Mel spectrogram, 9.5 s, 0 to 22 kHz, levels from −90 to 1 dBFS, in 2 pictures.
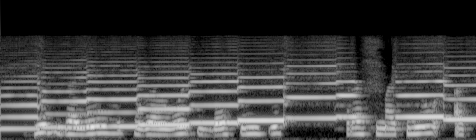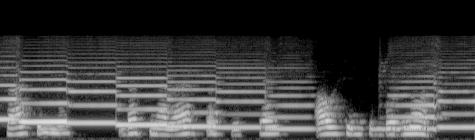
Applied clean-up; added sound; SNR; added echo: none; Wind instrument, woodwind instrument; -4 dB; none.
